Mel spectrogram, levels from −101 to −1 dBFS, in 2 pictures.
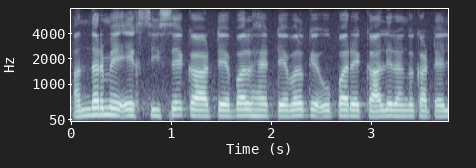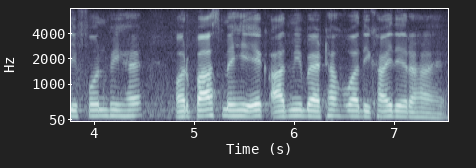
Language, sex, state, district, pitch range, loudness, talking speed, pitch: Hindi, male, Jharkhand, Palamu, 145-155 Hz, -17 LUFS, 230 wpm, 155 Hz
